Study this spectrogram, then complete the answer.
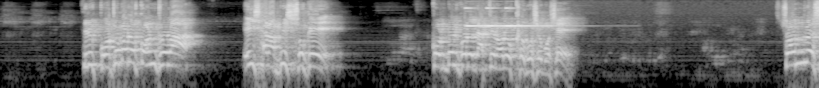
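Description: An elderly man preaches forcefully into a close microphone, in bursts with pauses.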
